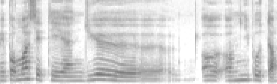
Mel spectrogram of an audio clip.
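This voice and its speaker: A woman speaks at a very slow pace with a dark, mellow tone. Her pitch is fairly low and her intonation fairly even. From Corsica, France. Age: 60s. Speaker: religious convert. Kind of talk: testimony. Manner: hesitant, many filler sounds.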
